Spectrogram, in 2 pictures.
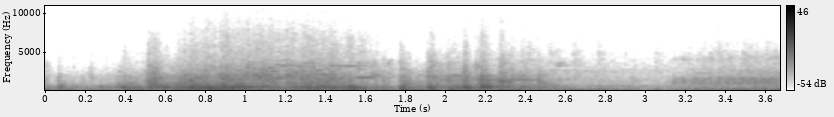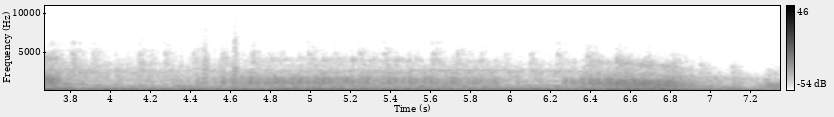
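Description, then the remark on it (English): A tractor's diesel engine roars with a loud grinding, crunching burst over the first couple of seconds as it runs over a car, then settles into a steady diesel rumble and idle. “Stop! Oh, no! He's running over my car!”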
